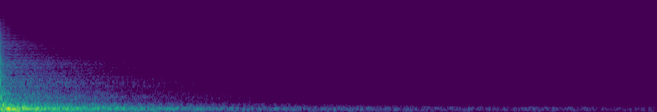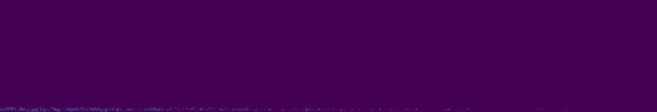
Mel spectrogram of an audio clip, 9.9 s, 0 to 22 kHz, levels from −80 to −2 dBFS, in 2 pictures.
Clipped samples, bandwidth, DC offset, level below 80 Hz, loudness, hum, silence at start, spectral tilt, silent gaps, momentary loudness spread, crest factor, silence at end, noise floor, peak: under 0.1%; 5.6 kHz; under 0.1%; -46 dBFS; -29 LUFS; none; 0 s; -10 dB/octave; none; 28 LU; 26 dB; 8.5 s; under -90 dBFS; -6 dBFS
